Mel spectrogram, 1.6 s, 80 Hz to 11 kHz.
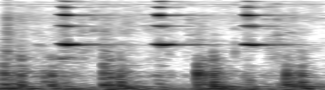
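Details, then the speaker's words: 2011 Chevrolet Suburban, over 200,000 miles, on lift, wheel rocked by hand: sharp metallic clunks about twice a second, wheel moves every which way; bad wheel bearing, causing vibration when stopping and turning. "not sure how well you can see that but this thing moves every which way and you can hear it clunking so we got bad wheel bearings"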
